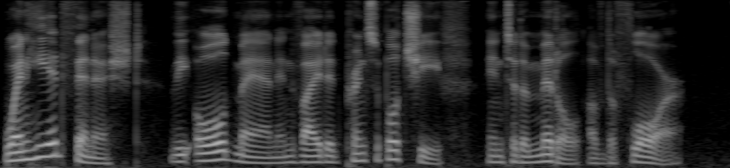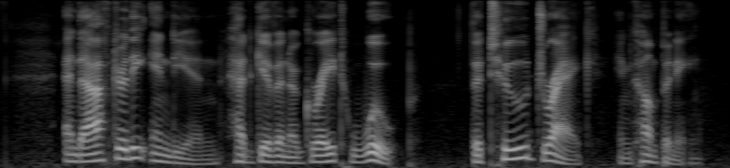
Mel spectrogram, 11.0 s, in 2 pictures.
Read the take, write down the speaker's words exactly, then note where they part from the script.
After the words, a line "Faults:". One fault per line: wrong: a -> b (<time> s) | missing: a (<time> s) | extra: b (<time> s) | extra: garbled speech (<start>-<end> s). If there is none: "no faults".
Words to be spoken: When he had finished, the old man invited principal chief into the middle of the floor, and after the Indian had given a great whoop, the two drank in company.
When he had finished, the old man invited principal chief into the middle of the floor, and after the Indian had given a great whoop, the two drank in company.
Faults:
no faults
